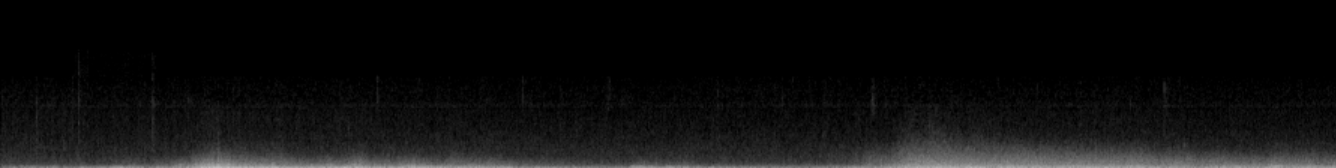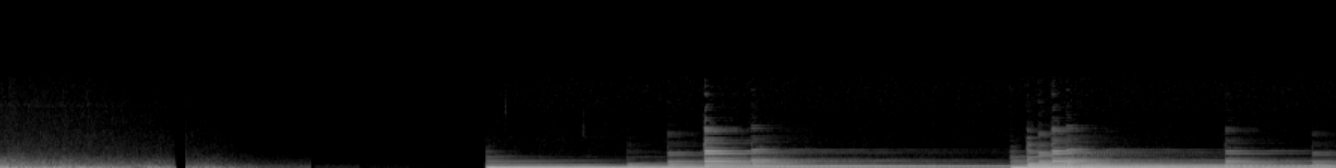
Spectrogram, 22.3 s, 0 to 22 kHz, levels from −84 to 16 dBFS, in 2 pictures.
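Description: From 13.31 to 15.16 s, roughly 1.85 s, the real background drops out and you get comfort noise in place of the background. It's a steady, featureless hiss with none of the original texture, and its level shifts by about 8 dB from what was there before. The cause is likely discontinuous transmission: with the background sitting about 70 dB below the loudest parts, the sender treats that stretch as silence and stops sending, and the receiver fills the gap with synthetic noise. Given the Opus call path, which audibly tops out around 12 kHz, that points to Opus DTX.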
